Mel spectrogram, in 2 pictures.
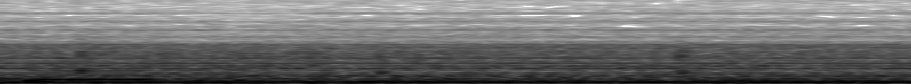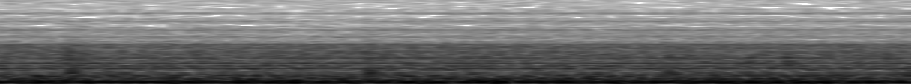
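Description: Steady low hum with a faint even hiss behind it: the background noise of the recording during a pause in the talk.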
